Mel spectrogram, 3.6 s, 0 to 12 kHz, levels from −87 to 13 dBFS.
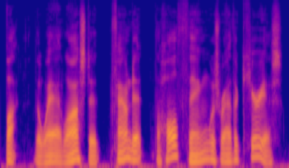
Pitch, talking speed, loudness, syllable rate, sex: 110 Hz, 180 wpm, -19 LUFS, 5.8 syllables/s, male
